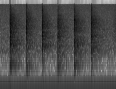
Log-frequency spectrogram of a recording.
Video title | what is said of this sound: Lincolnshire Plum Bread | that's sounding hollow, which can only mean one thing. It's ready.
